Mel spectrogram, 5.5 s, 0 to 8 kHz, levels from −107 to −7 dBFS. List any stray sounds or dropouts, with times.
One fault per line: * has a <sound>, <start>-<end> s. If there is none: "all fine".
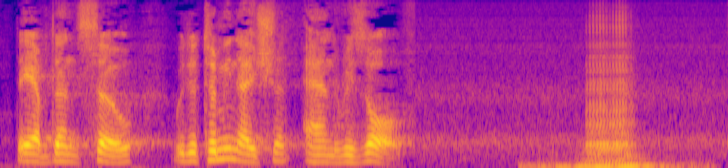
* has a squeak, 3.9-5.4 s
